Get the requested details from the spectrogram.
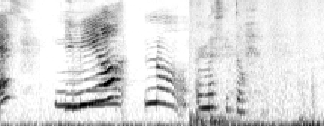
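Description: A little girl speaks in a high, sing-song voice close by.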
